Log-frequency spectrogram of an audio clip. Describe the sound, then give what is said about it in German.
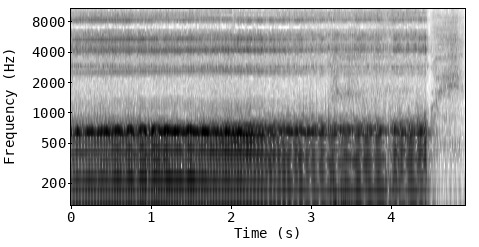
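A low voice sings a long, steady "O" vowel, rich in buzzing overtones, gliding up a third from one pitch to another partway through before cutting off abruptly near the end. “mit dem mit einem einfacheren Vokal an, das ist das O, weil da ist alles entspannt, da musst du einfach nur den Mund aufmachen, gähnend einatmen und dann geht man von einem Ton, ich fange meistens mit einer Terz an, von einem Ton zum anderen, also O.”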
